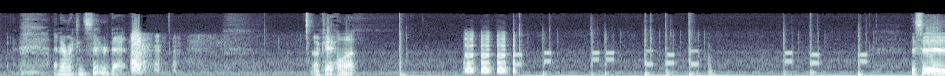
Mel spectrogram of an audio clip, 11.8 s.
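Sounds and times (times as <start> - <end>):
steady low hum: 0.0 - 11.8
speech: 0.7 - 2.4, 3.9 - 4.6, 11.4 - 11.8
short buzzy tones: 5.8 - 6.6.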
